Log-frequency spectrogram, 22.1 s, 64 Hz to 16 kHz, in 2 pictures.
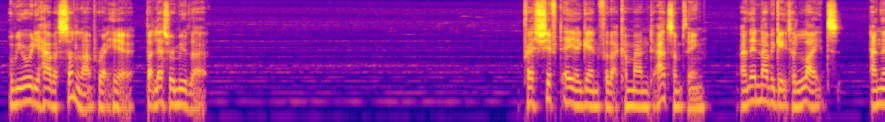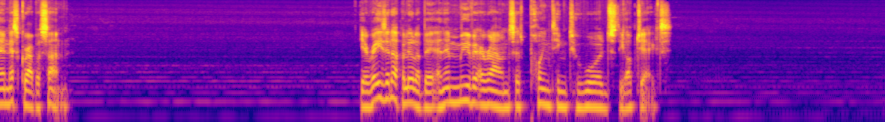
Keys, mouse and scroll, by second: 0.5 scroll down 1, 0.9-1.9 middle drag, 1.9 click, 2.1 g, 2.7 right click, 3.2-18.9 middle drag, 3.8 x, 18.9-19.9 drag.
